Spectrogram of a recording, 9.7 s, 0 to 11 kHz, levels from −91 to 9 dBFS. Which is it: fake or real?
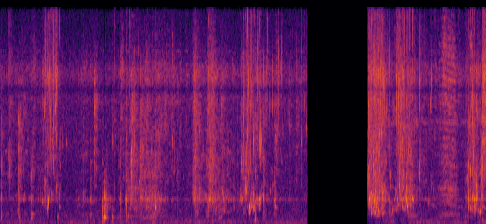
real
